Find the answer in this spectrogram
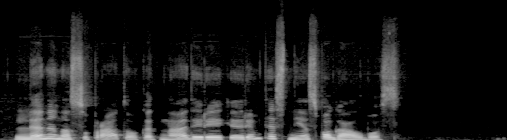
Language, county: Lithuanian, Vilnius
